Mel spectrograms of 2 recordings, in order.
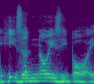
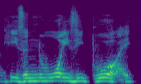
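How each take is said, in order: First: Put-on clean "oi" in "noisy boy", no w; correct English pronunciation. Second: Slow Myanmar accent, "nwoisy bwoy". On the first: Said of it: "when you say". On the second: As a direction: add a learner's Myanmar w glide to "noisy boy". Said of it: "he go". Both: Shown as a demonstration.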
